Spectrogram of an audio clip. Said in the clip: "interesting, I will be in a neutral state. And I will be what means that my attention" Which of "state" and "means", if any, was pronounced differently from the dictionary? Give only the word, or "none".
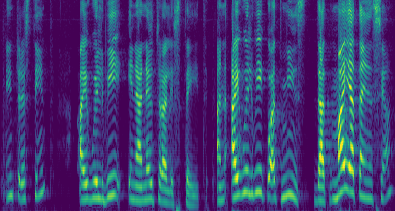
means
